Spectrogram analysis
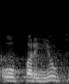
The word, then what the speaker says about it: उपर्युक्त: ठीक है ना बच्चों क्योंकि ये जो रेफ वाला र होता है जिस वर्ण के ऊपर होता है उच्चारण उससे पहला होता है तो य से पहले उच्चारण हुआ तभी ये उपर्युक्त बना क्लियर हुई बात तो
